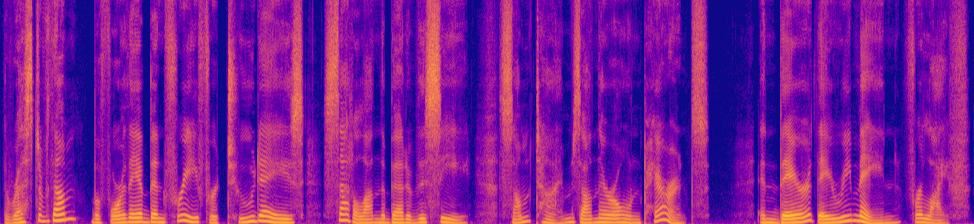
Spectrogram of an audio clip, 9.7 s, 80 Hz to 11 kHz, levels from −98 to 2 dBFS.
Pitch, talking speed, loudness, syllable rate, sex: 190 Hz, 180 wpm, -20 LUFS, 4.6 syllables/s, female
